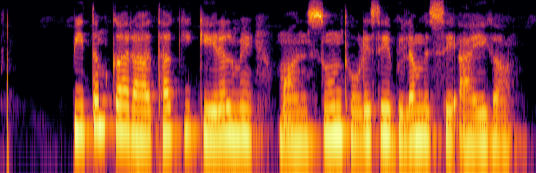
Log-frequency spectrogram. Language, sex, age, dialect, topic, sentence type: Hindi, female, 18-24, Hindustani Malvi Khadi Boli, agriculture, statement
